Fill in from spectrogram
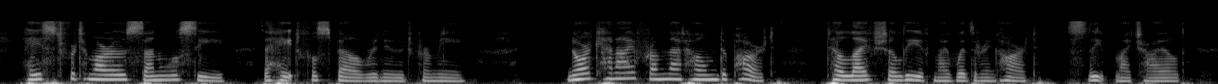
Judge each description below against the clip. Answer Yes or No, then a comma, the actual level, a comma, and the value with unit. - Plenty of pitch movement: Yes, wide, 5.8 semitones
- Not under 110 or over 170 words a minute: Yes, average, 150 wpm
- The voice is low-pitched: No, high, 195 Hz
